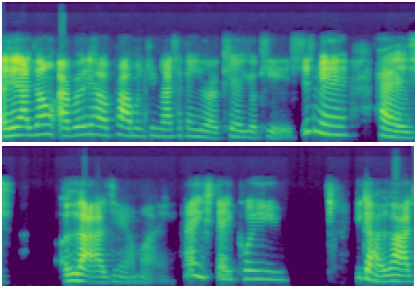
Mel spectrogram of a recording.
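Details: Woman with an overbite who recently got braces and a tongue crib ("tongue tamer") that stops her tongue pushing against her teeth; she calls it her current speech impediment; lisp-like articulation with orthodontic appliance.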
